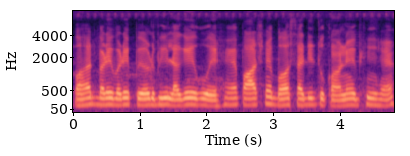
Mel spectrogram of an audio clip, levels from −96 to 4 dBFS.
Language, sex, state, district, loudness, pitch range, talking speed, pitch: Hindi, male, Madhya Pradesh, Katni, -15 LUFS, 135-145 Hz, 185 wpm, 140 Hz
